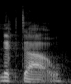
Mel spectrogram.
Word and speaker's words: Nicdao: Her name is Charlotte Nickdow. Nickdow is spelled Nicdao.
